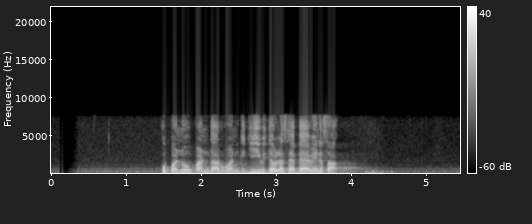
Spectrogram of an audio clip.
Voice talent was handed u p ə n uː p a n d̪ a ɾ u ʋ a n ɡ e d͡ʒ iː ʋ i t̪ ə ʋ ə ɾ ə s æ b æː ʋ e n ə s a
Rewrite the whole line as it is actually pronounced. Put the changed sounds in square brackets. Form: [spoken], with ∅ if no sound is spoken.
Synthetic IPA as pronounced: u p ə n uː p a n d̪ a ɾ u ʋ a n ɡ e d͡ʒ iː ʋ i t̪ ə ʋ ə [l] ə s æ b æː ʋ e n ə s a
